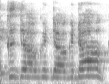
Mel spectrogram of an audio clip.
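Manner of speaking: high, gushing repeated praise; "Good dog, good dog" said high and gushing, over and over; excited praise. Shown as a demonstration. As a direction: gush over the dog the wrong way. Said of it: "I'm not gonna say".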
